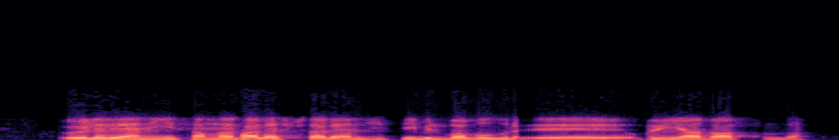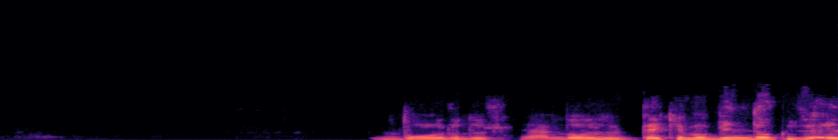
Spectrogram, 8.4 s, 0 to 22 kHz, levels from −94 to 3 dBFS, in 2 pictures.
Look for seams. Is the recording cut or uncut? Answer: cut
